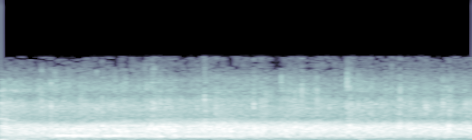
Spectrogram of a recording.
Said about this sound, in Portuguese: Vamos aplaudir ao nome de Jesus.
